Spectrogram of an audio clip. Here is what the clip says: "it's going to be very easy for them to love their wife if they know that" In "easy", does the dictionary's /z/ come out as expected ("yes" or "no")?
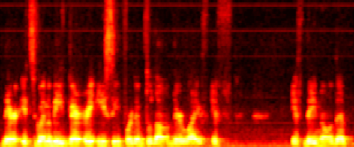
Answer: no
